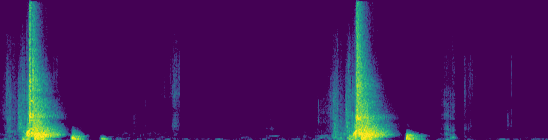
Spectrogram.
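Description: Two golf driver shots about five seconds apart: each a loud strike of the driver head on the ball, followed by a couple of softer thuds.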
